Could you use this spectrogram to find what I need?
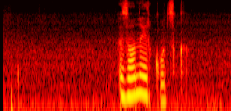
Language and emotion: Russian, neutral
